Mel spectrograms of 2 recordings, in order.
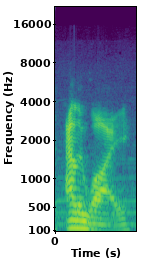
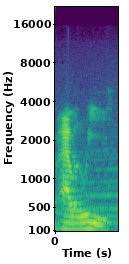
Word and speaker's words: Alawi: I was listening to his own stream and he got annoyed at me for calling him Alawi because he said it rhymed with alibi. So I'm going to call him Alawi.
